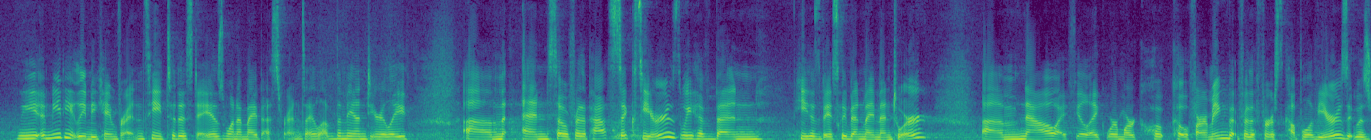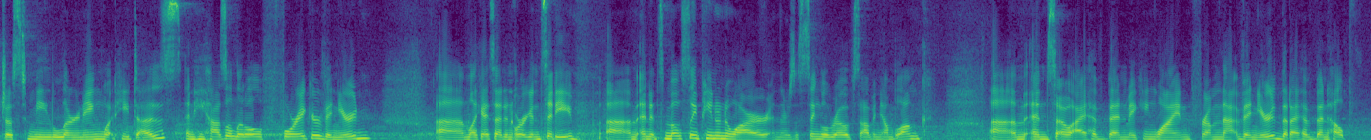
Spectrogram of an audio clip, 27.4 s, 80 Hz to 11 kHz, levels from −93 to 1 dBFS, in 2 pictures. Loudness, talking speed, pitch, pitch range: -17 LUFS, 230 wpm, 185 Hz, 175-205 Hz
